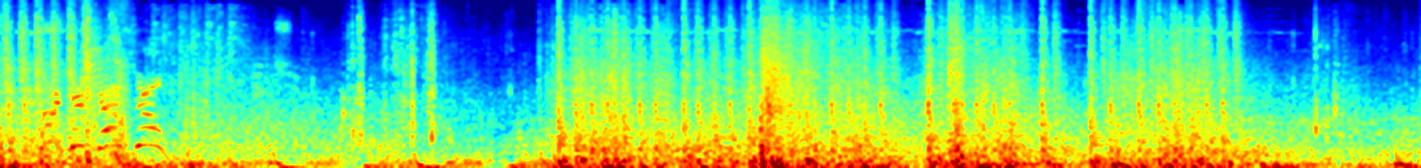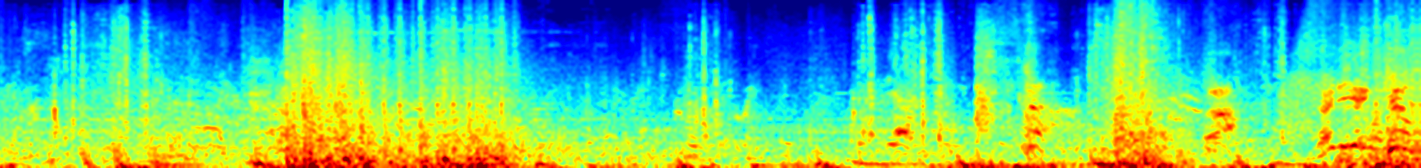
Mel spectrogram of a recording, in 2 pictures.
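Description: Video game gunfire crackles in dense bursts of rapid shots and heavier booms over about twenty seconds, with short pauses between volleys. Voices talk through much of it.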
